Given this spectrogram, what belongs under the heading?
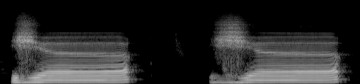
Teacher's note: اس کے بعد اگلا ورڈ ہے یا۔ زبان کا درمیان جب اوپر تالو کے درمیانی حصے سے لگے گا تو اس سے ادا ہوگا یا۔ زبان کا درمیانی حصہ اوپر کے تالو کے درمیانی حصے سے لگے گا یا۔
